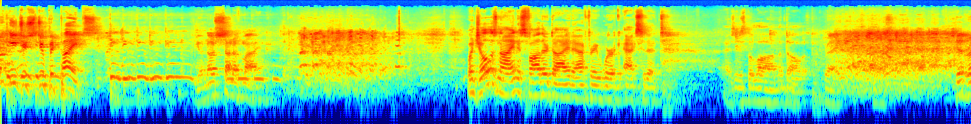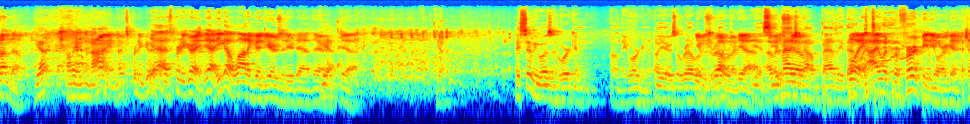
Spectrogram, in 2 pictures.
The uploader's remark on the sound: Recorded live at Wiseguys in Salt Lake City.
